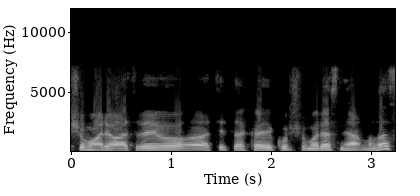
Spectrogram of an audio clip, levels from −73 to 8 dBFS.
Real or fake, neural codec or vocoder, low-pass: real; none; 7.2 kHz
